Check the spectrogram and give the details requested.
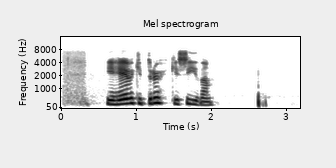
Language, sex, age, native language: Icelandic, female, 40-49, Icelandic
